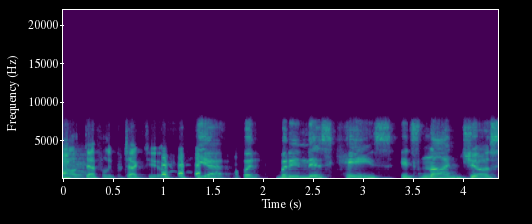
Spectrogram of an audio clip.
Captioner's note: laugh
